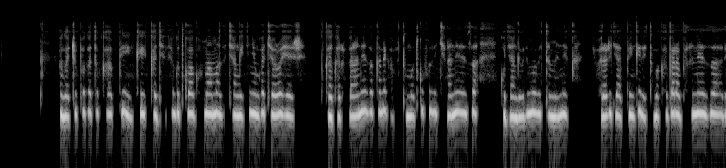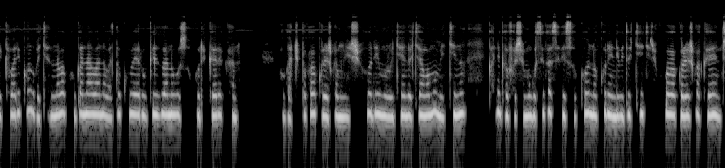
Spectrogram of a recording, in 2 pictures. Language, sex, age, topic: Kinyarwanda, female, 18-24, education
